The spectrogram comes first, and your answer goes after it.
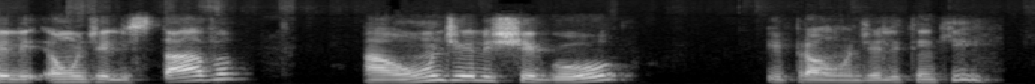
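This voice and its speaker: Medium in pitch, this man's voice carries a dark, mellow tone. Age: 30s. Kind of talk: casual interview chat.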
